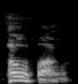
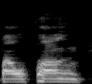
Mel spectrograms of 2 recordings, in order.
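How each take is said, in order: First: The name begins with a P sound. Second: The name begins with a B sound. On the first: The speaker calls it right. "It is Pofung. That's P O F U N G" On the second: The speaker calls it wrong. "It is not Baofeng"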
